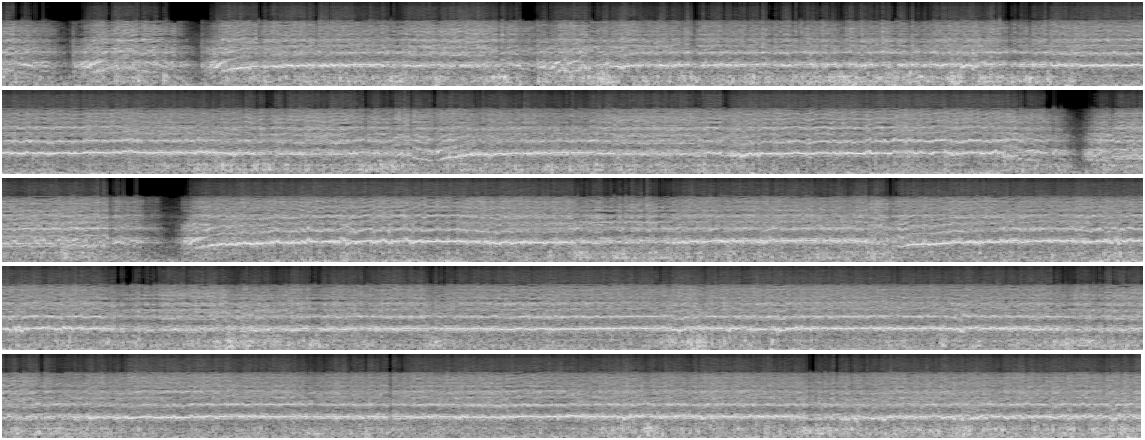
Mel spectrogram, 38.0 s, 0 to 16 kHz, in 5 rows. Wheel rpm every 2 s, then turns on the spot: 130, 170, 210, 230, 220, 190, 200, 120, 110, 200, 190, 220, 220, 230, 230, 220, 230, 230, 230.
none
